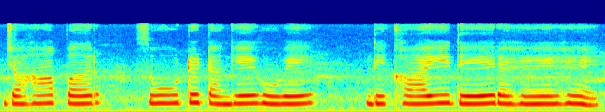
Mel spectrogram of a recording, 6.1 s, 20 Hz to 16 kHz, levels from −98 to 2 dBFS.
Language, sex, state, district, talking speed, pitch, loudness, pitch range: Hindi, female, Rajasthan, Jaipur, 90 wpm, 225 Hz, -12 LUFS, 220-235 Hz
